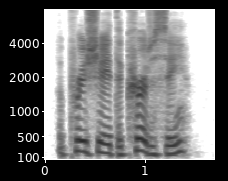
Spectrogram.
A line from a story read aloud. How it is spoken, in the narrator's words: the captain replied dryly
